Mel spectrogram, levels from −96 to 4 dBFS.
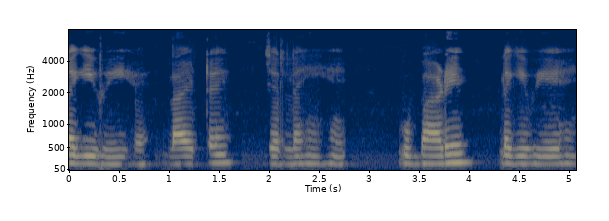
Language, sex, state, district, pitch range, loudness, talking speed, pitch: Hindi, female, Bihar, Bhagalpur, 160-175 Hz, -39 LUFS, 130 wpm, 165 Hz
